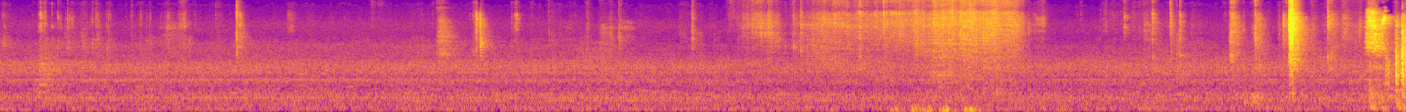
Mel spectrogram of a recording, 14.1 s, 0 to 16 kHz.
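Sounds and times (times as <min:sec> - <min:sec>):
tape peeling off roll: 0:07.6 - 0:10.4.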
